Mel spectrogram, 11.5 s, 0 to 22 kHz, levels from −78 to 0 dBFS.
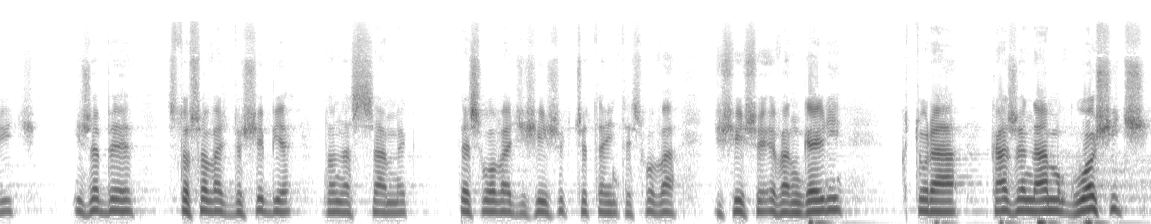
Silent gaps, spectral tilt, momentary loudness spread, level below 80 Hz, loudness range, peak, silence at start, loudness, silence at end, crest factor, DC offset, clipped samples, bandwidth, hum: none; -5 dB/octave; 16 LU; -66 dBFS; 6 LU; -12 dBFS; 0 s; -30 LUFS; 0 s; 18 dB; under 0.1%; under 0.1%; 15.5 kHz; none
